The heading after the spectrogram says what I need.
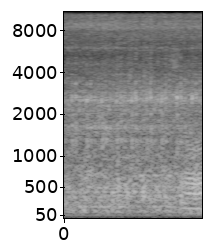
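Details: Ford Ranger 2.2 diesel, final check after test drive following a hard-starting repair, with hard starting gone after scanner work; short stretch of steady, even diesel clatter at idle with no stumbling; normal idle.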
